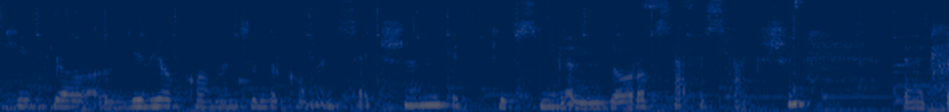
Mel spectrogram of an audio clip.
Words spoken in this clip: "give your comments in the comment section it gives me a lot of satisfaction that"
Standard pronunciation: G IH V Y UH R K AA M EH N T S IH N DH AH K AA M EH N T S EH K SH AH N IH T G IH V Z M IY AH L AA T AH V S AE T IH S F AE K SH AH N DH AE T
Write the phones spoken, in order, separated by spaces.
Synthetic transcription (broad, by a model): G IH V Y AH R K AA M EH N T S IH N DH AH K AA M EH N T S EH K SH AH N IH T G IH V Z M IY AH L AA T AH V S AE T IH S F AE K SH AH N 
